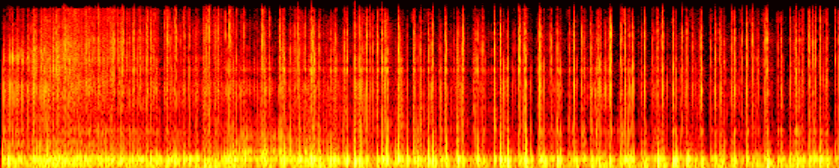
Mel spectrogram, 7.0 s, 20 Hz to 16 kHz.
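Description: A hollow, gold rhinestone-studded plastic tumbler sits upside down over a microphone while long nails on both hands rapidly tap and scratch its surface. The result is a dense, continuous stream of sharp clicks and scraping over a steady low, hollow resonance around 190 Hz.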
